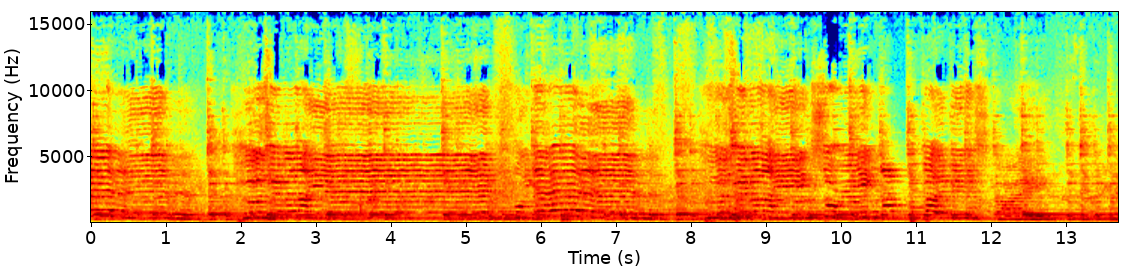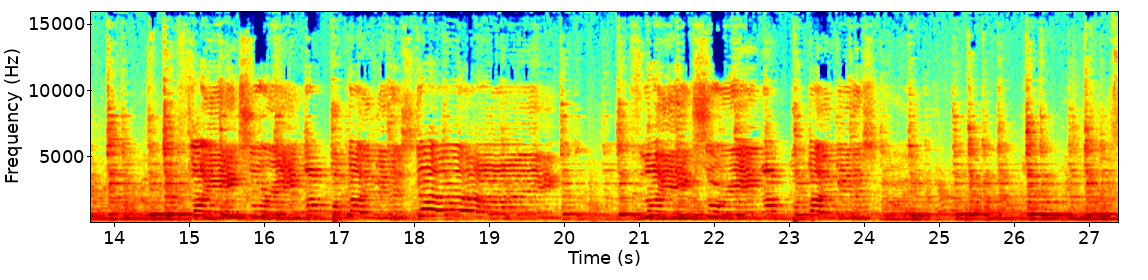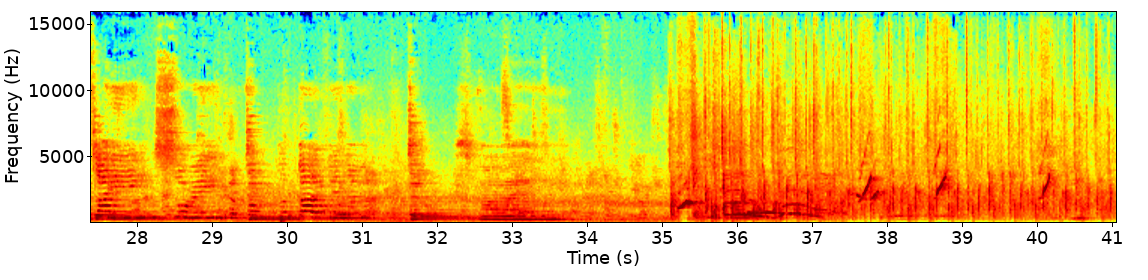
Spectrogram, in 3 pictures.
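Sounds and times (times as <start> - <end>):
woman singing: 0.0 - 14.0, 14.6 - 26.0, 26.7 - 33.8
plucked string instrument: 0.0 - 34.6.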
